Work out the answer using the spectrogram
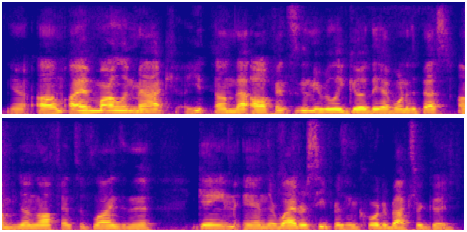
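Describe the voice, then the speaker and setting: A man with an average pitch goes through his football rankings in casual chat. He hesitates often and fills pauses with ums. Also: completely flat delivery, a little mellow. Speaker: co-host ranking players.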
